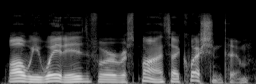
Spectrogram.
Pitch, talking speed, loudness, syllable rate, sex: 120 Hz, 210 wpm, -18 LUFS, 6.3 syllables/s, male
